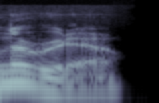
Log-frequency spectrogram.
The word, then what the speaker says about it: Naruto: We are finally delving into a little Naruto and building Uchiha Sasuke.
